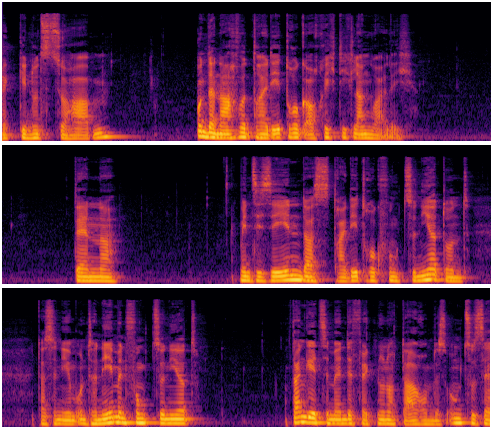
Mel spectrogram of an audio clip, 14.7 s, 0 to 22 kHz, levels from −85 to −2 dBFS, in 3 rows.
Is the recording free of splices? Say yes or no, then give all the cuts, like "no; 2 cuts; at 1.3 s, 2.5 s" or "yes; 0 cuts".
yes; 0 cuts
